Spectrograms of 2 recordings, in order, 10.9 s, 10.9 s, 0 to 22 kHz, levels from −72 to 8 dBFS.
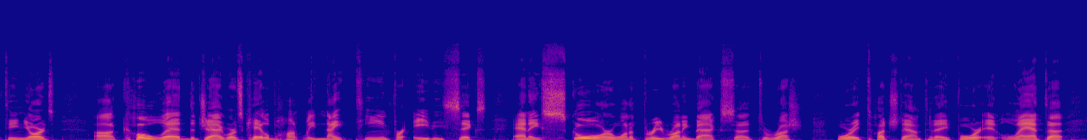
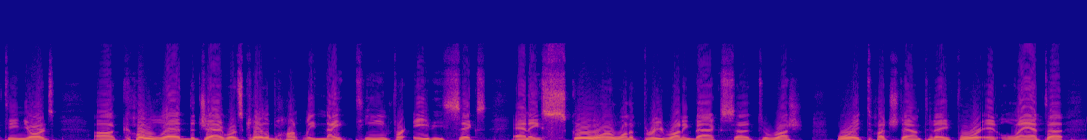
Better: first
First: none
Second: distortion; heavy; 14% of the sound clipped

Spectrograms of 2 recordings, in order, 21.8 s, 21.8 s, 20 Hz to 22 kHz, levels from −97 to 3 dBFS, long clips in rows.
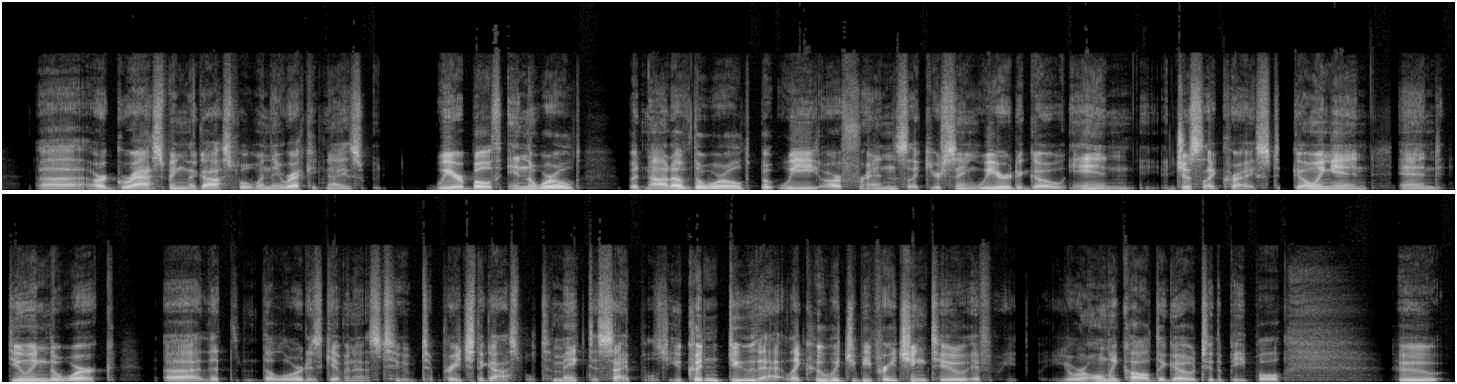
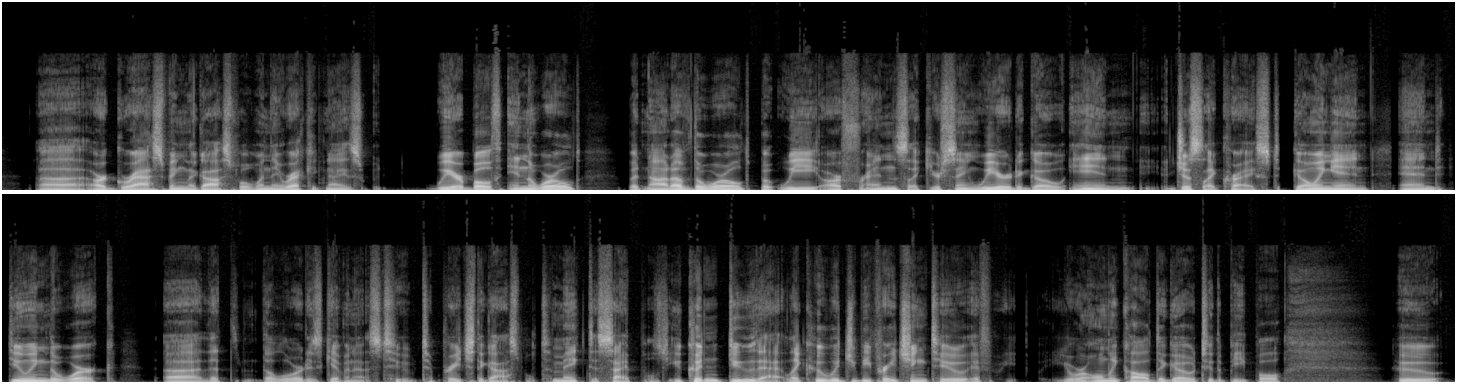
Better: second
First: thin; somewhat; fading below 300 Hz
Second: none

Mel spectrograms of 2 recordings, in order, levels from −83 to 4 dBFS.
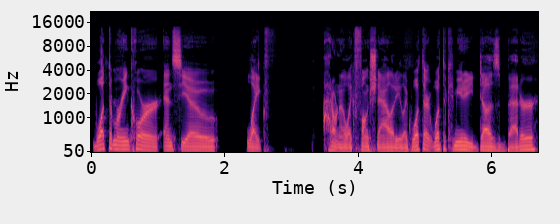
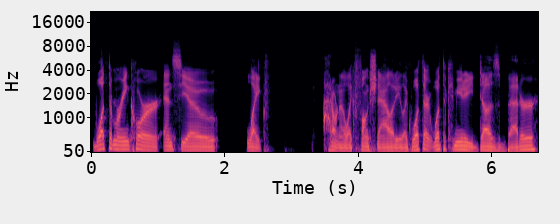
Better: first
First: none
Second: muffled; slightly; fading above 4 kHz

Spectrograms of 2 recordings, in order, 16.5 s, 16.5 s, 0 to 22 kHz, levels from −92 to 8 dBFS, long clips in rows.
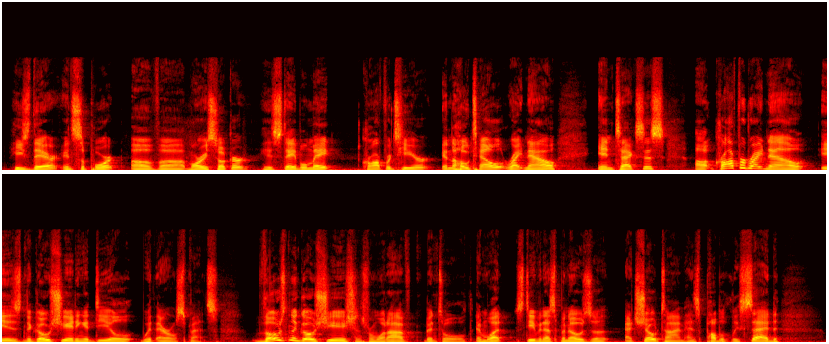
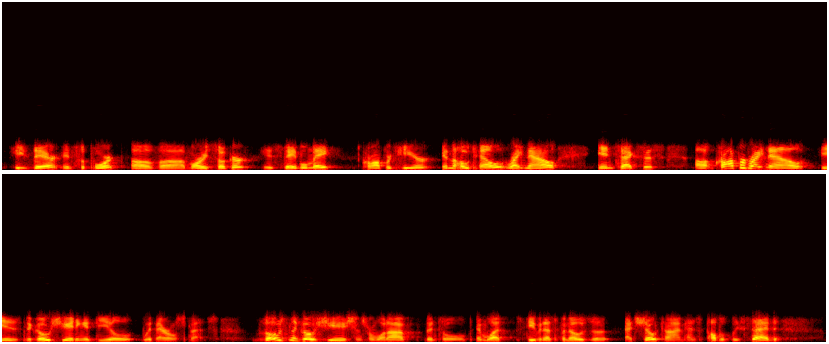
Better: first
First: none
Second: phone-call audio; poor line; nothing above 3 kHz

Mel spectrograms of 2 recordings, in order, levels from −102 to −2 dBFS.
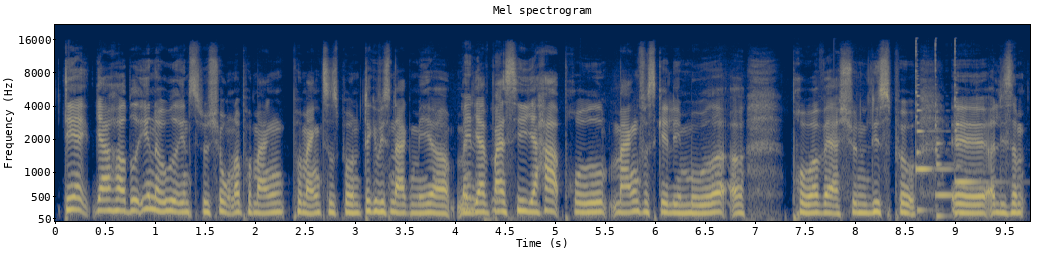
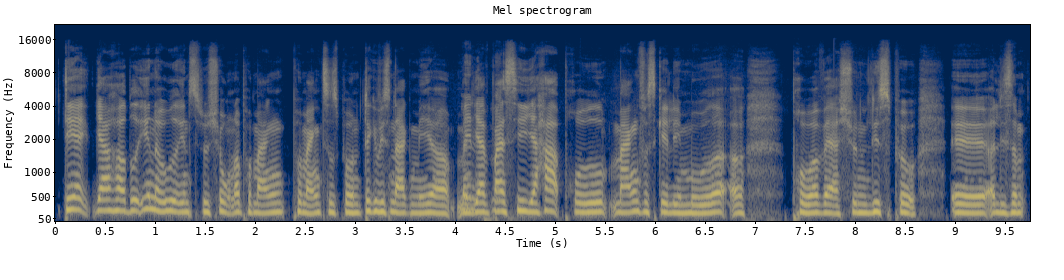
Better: second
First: alarm; noticeable; at 8.5 s; peak 2 dB below the speech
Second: none

